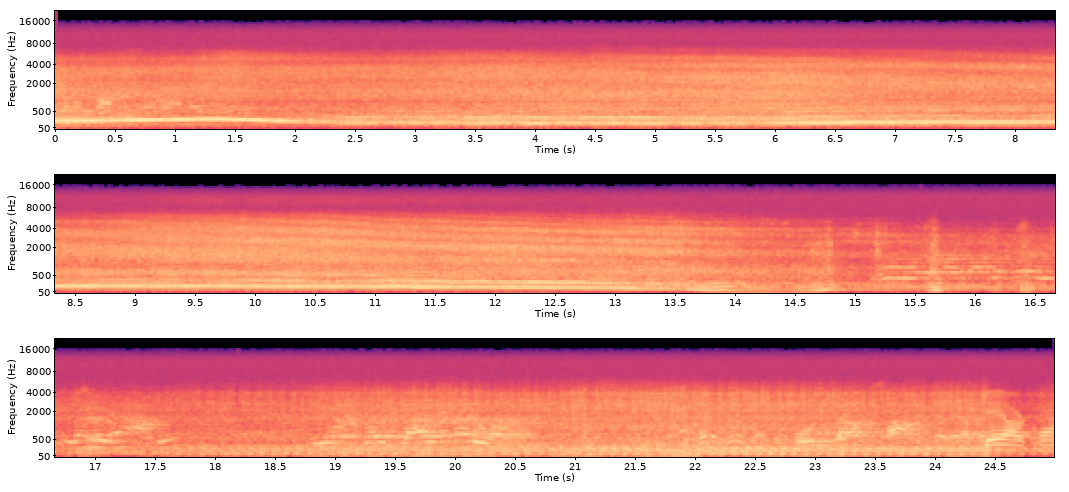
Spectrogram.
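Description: Turbocharged diesel engine of a Pro Stock pulling tractor under full load, pulling the sled. It holds high revs for about twelve seconds, then winds down sharply as the pull ends, and after that it runs more quietly.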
